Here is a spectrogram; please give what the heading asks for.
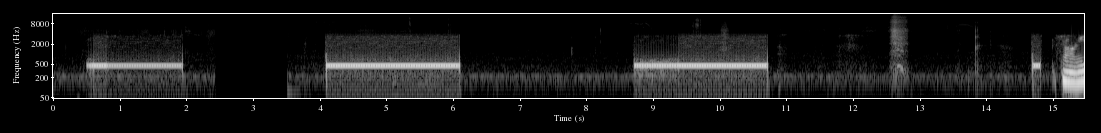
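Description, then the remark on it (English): A telephone dial tone hums in three long, steady bursts separated by short pauses, followed by a few quick keypad beeps and clicks near the end as a random phone number is dialed, fairly loud. “We're sitting at some random phone numbers.”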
